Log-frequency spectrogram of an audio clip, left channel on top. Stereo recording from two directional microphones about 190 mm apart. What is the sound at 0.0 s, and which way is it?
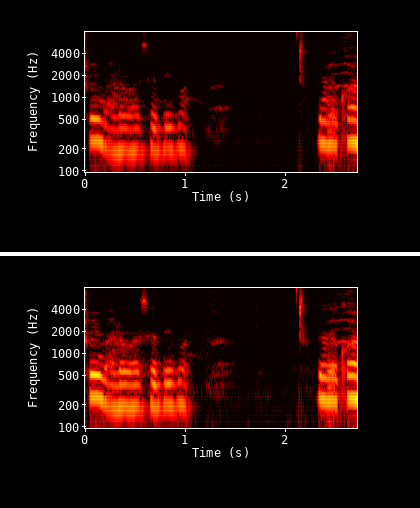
Speech, 20° right (ahead or behind).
